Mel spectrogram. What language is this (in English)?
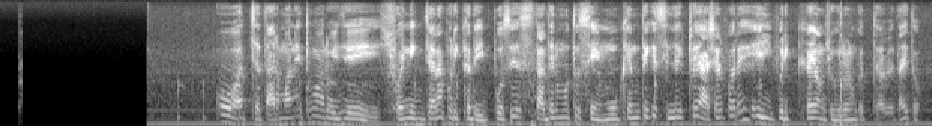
Bangla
